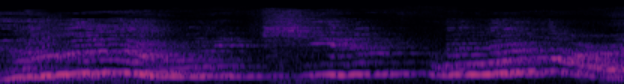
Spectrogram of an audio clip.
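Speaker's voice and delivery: squealy high-pitched gushing, slow and laughing; mock girly swoon. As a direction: coo it like a starstruck girl gushing over a war. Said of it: "The women would be like".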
